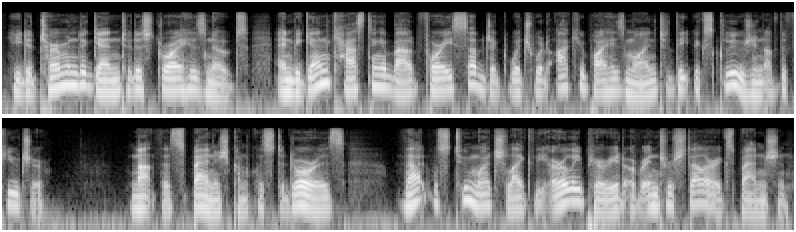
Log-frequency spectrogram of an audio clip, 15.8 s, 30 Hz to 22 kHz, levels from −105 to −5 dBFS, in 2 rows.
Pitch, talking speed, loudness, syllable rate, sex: 120 Hz, 150 wpm, -21 LUFS, 4.9 syllables/s, male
